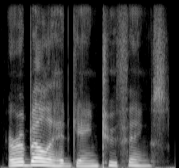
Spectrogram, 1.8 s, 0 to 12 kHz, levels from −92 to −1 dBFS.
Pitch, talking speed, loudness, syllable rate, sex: 205 Hz, 165 wpm, -17 LUFS, 5.7 syllables/s, female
